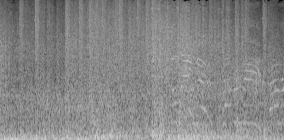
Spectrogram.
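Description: A submachine gun fires in bursts.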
